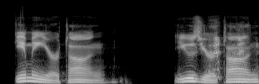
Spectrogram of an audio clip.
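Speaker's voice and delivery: robotic, speech-synthesizer voice. Joking about an imagined scene: Stephen Hawking voice. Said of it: "I can imagine Stephen Hawking".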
